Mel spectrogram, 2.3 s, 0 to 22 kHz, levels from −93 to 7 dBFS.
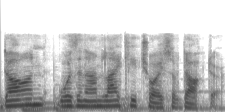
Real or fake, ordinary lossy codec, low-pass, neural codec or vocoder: real; AAC, 32 kbps; 7.2 kHz; none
